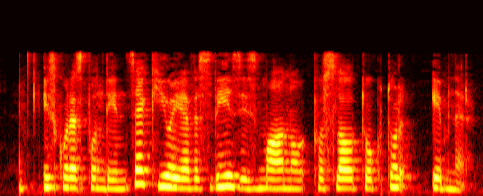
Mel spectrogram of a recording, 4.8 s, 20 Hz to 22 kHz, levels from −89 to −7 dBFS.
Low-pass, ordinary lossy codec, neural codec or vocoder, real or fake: 7.2 kHz; none; codec, 16 kHz, 4 kbps, X-Codec, WavLM features, trained on Multilingual LibriSpeech; fake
